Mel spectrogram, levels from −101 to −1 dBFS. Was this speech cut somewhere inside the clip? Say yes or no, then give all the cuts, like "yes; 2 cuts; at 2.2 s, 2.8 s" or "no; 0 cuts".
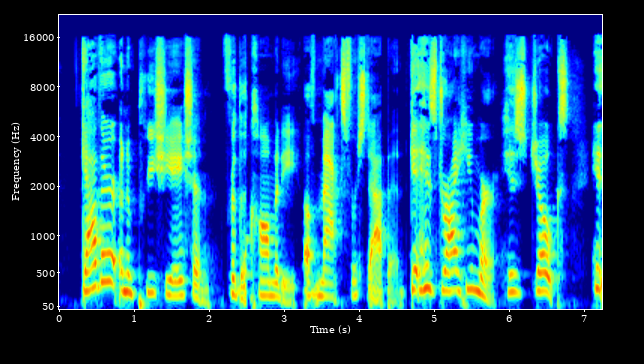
yes; 2 cuts; at 2.5 s, 4.6 s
